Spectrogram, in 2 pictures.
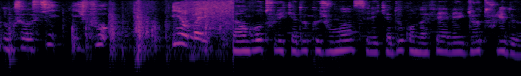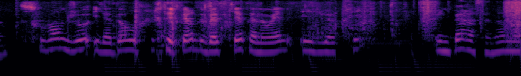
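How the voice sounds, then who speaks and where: There is noticeable background noise. Over it, a woman talks at a fairly quick pace. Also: medium pitch for a woman, ordinary pitch variation. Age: 20s. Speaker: lifestyle vlogger. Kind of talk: casual vlog haul. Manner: casual, filler-heavy; whispering at times.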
